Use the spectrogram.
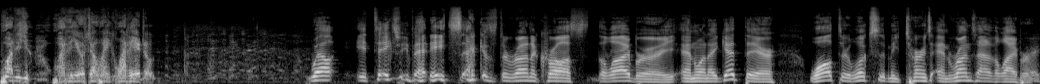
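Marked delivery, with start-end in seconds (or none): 0.0-1.6 mock loud stage whisper. Retelling a librarian running around the desk to ask, retelling a loud whisper. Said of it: "He's like whispering loud".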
